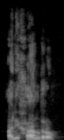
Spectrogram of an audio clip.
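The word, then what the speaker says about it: Alejandro: оно произносится в испании правда испанцы пишут это слово через другую букву через букву фото но читают алехандру по-другому исходное слово вирус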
